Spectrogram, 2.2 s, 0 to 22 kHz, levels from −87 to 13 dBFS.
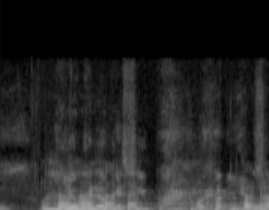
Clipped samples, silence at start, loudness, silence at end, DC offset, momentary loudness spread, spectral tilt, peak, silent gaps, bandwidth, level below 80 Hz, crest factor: under 0.1%; 0 s; -31 LUFS; 0 s; under 0.1%; 11 LU; -6.5 dB/octave; -14 dBFS; none; 16 kHz; -60 dBFS; 18 dB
